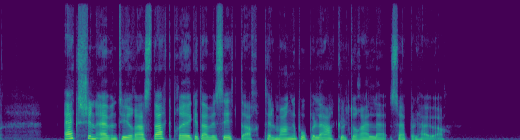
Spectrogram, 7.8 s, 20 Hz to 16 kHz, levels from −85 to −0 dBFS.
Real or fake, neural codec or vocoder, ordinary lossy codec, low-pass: fake; vocoder, 44.1 kHz, 128 mel bands every 512 samples, BigVGAN v2; Opus, 32 kbps; 14.4 kHz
